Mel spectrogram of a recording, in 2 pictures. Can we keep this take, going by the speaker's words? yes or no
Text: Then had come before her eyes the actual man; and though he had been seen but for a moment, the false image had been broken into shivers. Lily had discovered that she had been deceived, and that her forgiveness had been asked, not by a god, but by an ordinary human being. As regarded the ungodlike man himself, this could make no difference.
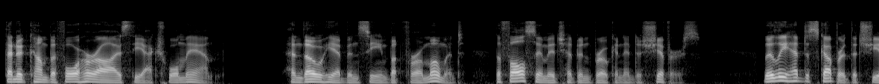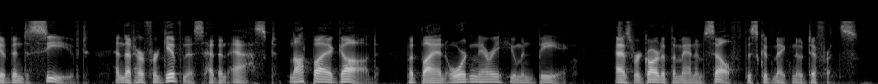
no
